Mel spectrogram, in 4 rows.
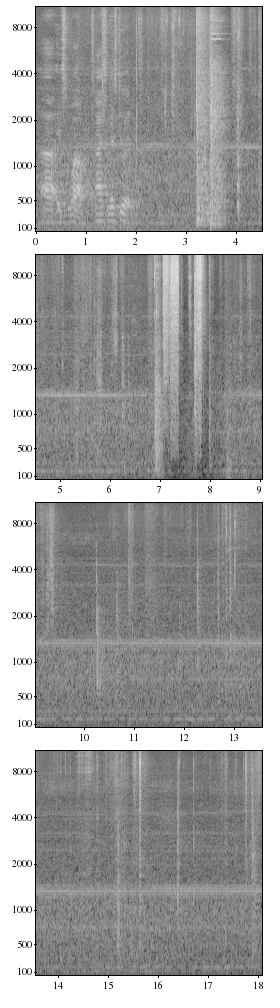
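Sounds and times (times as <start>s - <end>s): steady low hum: 0.0s - 14.6s
tool scraping: 3.3s - 9.3s.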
